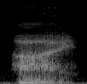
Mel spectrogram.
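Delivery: ordinary talk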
